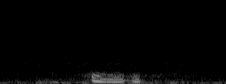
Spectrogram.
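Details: A sleeping puppy snoring: a single low, rattling, snort-like breath.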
